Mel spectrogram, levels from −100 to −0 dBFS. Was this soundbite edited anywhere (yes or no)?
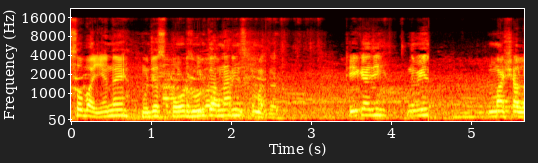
yes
